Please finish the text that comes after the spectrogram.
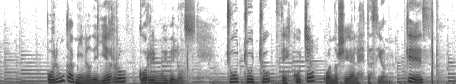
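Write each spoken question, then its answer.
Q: ¿Qué es?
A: el tren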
